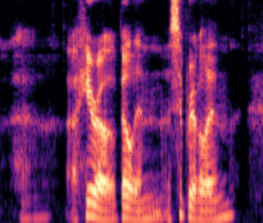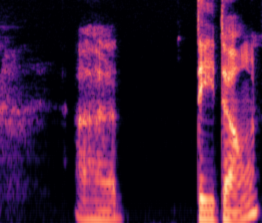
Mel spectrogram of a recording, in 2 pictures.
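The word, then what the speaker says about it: Daedone: Daydone, is that how that's pronounced? It's basically dead, but you swap the A and the E.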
